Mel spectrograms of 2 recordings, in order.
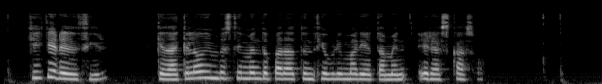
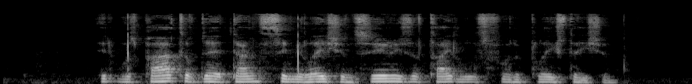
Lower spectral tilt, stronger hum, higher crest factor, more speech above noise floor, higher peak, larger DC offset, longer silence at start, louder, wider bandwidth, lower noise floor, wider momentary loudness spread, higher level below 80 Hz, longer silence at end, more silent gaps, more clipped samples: second, -3 dB/octave vs -5 dB/octave; neither; about the same, 16 dB vs 18 dB; about the same, 43 dB vs 45 dB; about the same, -8 dBFS vs -6 dBFS; neither; second, 0.3 s vs 1 s; about the same, -23 LUFS vs -23 LUFS; about the same, 11.5 kHz vs 11.5 kHz; about the same, -66 dBFS vs -67 dBFS; about the same, 10 LU vs 11 LU; second, -66 dBFS vs -52 dBFS; first, 1.2 s vs 0.75 s; neither; neither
